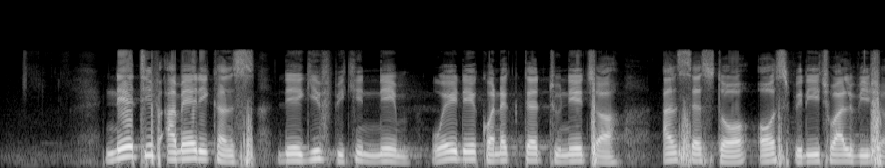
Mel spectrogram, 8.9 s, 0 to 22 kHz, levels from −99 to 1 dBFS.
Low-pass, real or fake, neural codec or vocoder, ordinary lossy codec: 7.2 kHz; real; none; none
